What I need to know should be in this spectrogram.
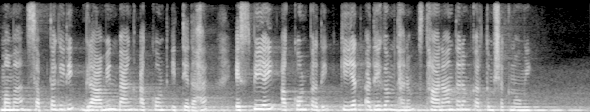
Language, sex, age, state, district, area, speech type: Sanskrit, female, 18-30, Kerala, Palakkad, rural, read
